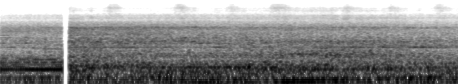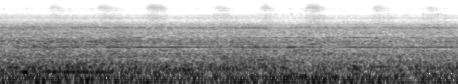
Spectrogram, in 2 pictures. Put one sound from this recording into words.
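A train rolls slowly closer along the tracks.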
